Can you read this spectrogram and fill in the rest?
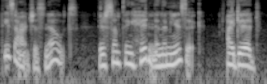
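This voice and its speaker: A woman voicing a loving but secretive mother in a video game, gently firm and evasive. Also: on the low side, normal speed, vocal fry, husky, dry recording. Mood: tender, reflective. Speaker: voice actor.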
